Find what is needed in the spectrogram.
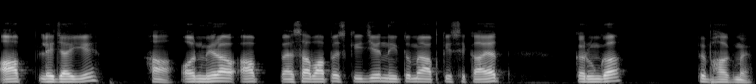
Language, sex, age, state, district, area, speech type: Hindi, male, 45-60, Madhya Pradesh, Bhopal, urban, spontaneous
